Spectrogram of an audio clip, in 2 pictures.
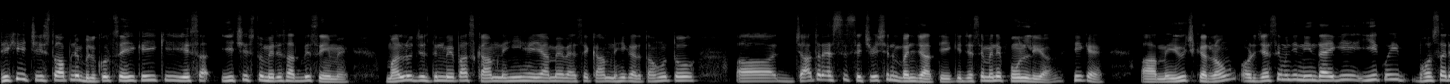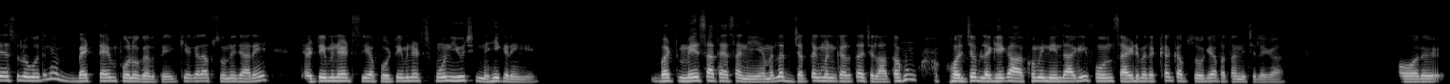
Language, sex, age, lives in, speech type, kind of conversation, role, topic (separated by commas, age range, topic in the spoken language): Hindi, male, 25-29, India, conversation, podcast, guest, Neend behtar karne ke liye aap kaunsa routine follow karte hain?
